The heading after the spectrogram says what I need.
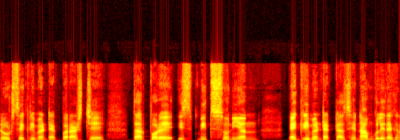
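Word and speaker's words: Smithsonian: একটা হচ্ছে gold standard, একটা হচ্ছে বেটেন উডস এগ্রিমেন্ট, আর একটা হচ্ছে স্মিথ সোনিয়ান, প্রোনাউন্সিয়েশন হচ্ছে স্মিথ সোনিয়ান এগ্রিমেন্ট।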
